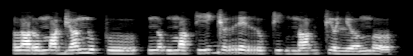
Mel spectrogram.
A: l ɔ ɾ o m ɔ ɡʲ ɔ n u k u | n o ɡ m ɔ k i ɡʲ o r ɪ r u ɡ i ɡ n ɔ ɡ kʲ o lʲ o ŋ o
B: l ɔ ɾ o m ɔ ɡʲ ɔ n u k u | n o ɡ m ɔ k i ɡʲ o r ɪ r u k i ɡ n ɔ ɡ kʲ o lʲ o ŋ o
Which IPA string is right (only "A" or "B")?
B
